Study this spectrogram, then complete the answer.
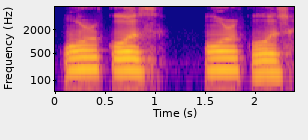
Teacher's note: حمزہ را پیش اور، کاف ضاد پیش کوز، اور کوز اور کوز۔ یہاں پر را ساکن ہو رہا ہے لیکن اس را سے پہلے حمزہ پر پیش ہے تو را کو موٹا پڑھا جائے گا، اسی طرح ضاد بھی موٹا ادا ہوگا۔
